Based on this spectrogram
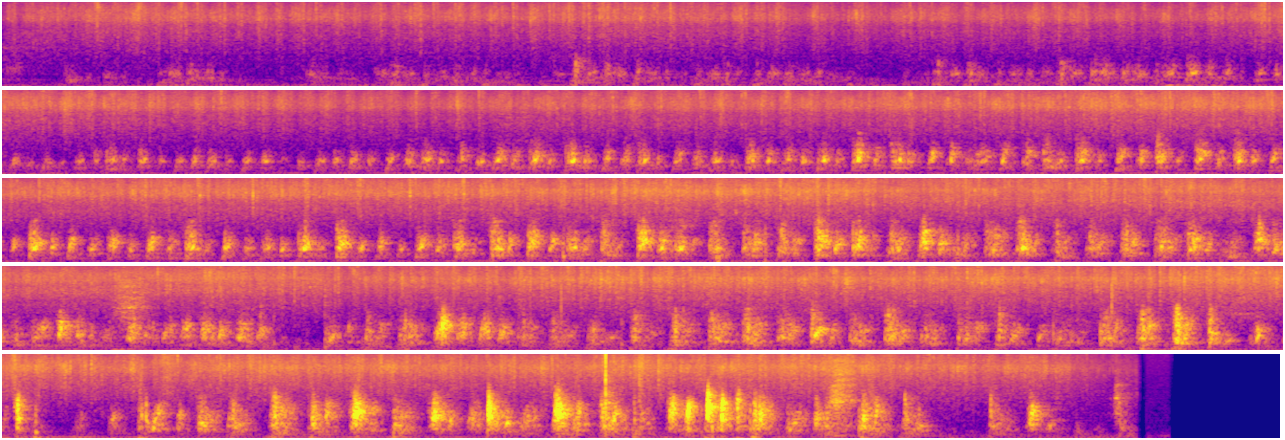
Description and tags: Shaking a Palmtree
shaking a palm tree anda a paper sheet at the same time.
Cali, paper, shake, sheet, Technica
